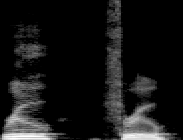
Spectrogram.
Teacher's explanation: If you have trouble with the THR combo, start with your R, roo, and then just sneak your tongue forward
